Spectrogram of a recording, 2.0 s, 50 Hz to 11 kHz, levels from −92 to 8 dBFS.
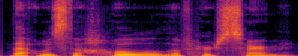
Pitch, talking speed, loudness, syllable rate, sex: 105 Hz, 210 wpm, -16 LUFS, 4.9 syllables/s, male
